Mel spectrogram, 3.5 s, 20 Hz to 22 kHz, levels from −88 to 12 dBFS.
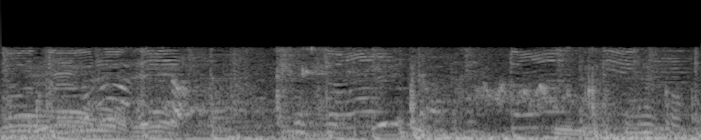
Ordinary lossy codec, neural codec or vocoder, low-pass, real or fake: AAC, 48 kbps; none; 5.4 kHz; real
